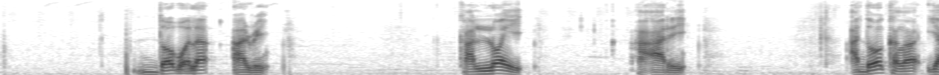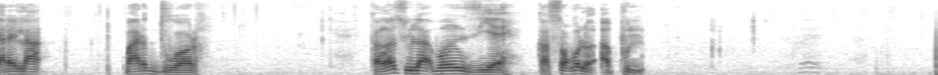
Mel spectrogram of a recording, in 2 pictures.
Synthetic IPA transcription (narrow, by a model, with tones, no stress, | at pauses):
dɔ˦bɔ˦la˦ | a̰˨ɾɪ˨ | ka˨lɔ˦ɪ˨ | a̰˨ʔa˨ɾɪ˨ | a̰˨dɔː˦ka˨ŋa˦ja˨ɾɪ˦la˦ | k͡pa˨ɾɪ˦dʊ˨ɔ˨ɾ | ka˨ŋa˦su˦la˦bʊ˦nzɪ˨ɛ˦ | ka˨sɔ˦ɣʊ˦lɔ˨ʔa˨pu˨l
